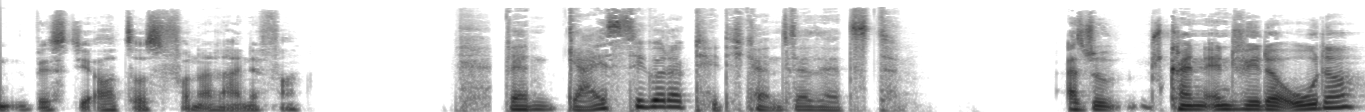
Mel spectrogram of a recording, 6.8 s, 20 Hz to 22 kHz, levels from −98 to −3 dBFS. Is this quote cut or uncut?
cut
